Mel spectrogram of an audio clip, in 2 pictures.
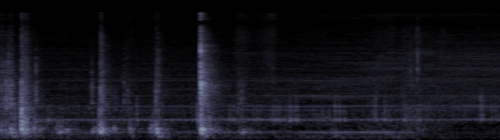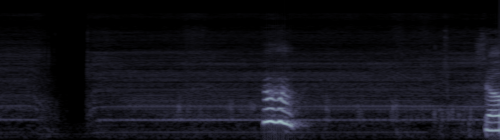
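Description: A small battery-powered toy motor hums steadily. A few handling clicks and knocks come in the first two seconds. The hum drops out briefly at about five and a half seconds, and a short voice-like squeak comes near eight seconds.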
